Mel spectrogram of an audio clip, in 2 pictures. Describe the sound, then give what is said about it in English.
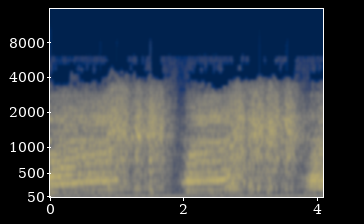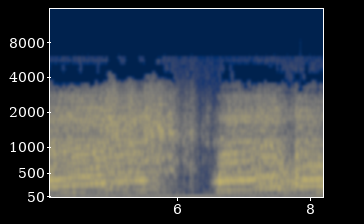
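An old hot rod's engine revs up loudly, its pitch climbing in several repeated surges with brief drops between, as the car pulls out of a tight parking spot and accelerates hard. No voices. “Gee, we were really parked in there tight.”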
